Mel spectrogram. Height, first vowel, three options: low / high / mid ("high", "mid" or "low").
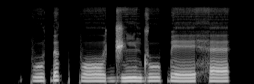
high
